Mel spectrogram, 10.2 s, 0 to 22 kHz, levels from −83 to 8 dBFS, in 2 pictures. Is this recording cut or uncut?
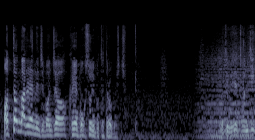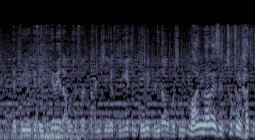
cut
